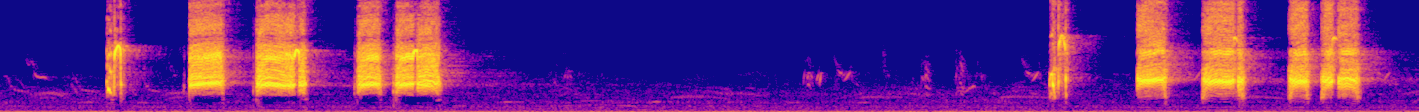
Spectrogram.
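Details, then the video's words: Wild kala teetar, the black francolin of Pakistan, calls twice in natural surroundings: each phrase a short sharp note plus four harsh, rasping bursts, separated by about three seconds of quiet. "Real Kala Teetar Sound"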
